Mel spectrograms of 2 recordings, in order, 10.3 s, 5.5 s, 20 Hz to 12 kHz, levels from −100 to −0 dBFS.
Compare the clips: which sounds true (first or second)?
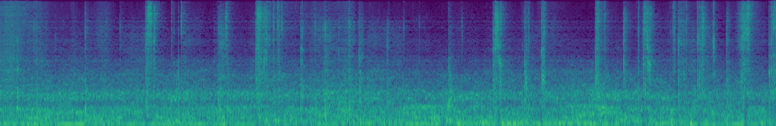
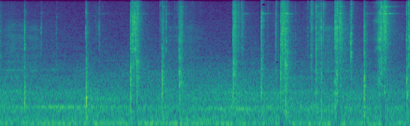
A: second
